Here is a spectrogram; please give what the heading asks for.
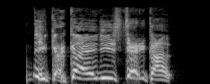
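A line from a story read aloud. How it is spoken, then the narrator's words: Angry barking. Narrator (Russian): рявкнул на нее Жорж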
